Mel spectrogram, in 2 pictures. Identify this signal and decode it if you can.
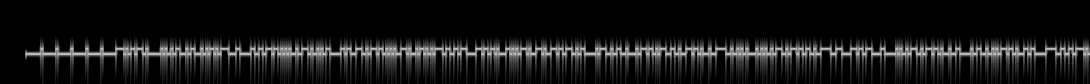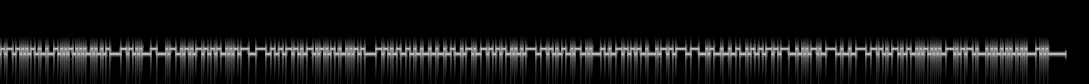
RTTY (50 baud, 450 Hz shift), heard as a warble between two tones, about 1800 Hz centre. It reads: FCCDOVI YAJVLN YHDEIM GRHH NVZWK ZP QTJKFN PTM MVFN QVWJ UVTI RPUSYFV XMZD LSOTI ADPSV WPQQCH LFT WZXP LK TOBQCI OJHTQT AWSY KFFXR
